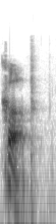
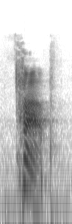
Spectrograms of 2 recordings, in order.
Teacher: that u takes what we call the short mid central sound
